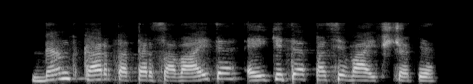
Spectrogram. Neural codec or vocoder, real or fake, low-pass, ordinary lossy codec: codec, 44.1 kHz, 7.8 kbps, Pupu-Codec; fake; 7.2 kHz; AAC, 32 kbps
